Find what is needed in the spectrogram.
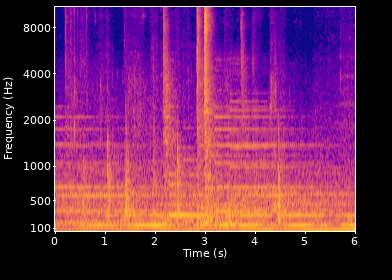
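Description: Background music score: held, sustained chords with a handful of short percussive strikes in the middle.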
